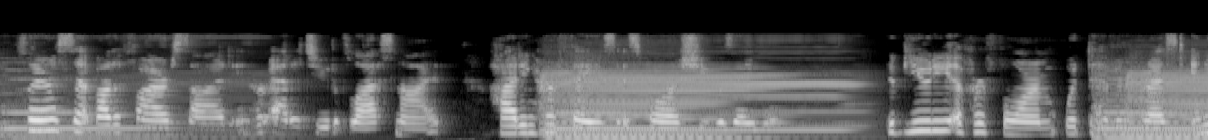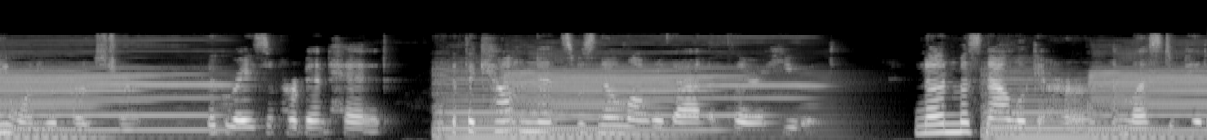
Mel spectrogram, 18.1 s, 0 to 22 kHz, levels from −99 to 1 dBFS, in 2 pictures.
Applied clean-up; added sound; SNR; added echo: classical method log-MMSE.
